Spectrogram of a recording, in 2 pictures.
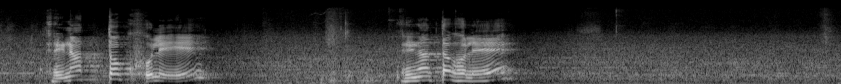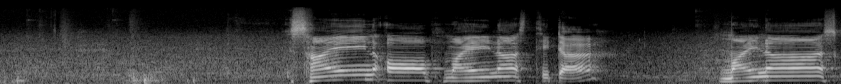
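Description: A man speaks in a lecturing tone, in short bursts with pauses.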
